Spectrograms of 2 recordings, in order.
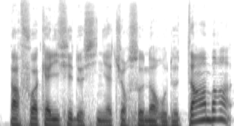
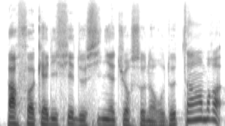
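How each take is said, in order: First: The low frequencies are boosted, sounding fuller. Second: The upper mids and highs are boosted, sounding brighter. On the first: "Donc là on a le boost de grave d'engagé uniquement" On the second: "De retour à plat côté grave, c'est le premier écran d'accentuation du haut, du haut médium aigu"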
